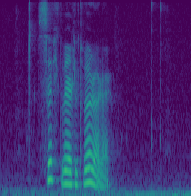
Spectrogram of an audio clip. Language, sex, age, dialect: Faroese, female, 61+, Suðurstreymoy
